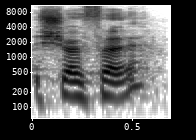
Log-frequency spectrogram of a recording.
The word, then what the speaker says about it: Chauffeur: The first one is Chauffeur. Spelled like chauffe with her at the end, which I think is quite a cute name.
